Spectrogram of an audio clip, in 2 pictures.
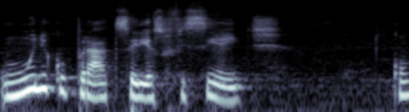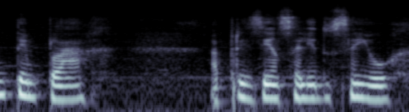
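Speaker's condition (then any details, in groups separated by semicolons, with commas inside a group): No condition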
